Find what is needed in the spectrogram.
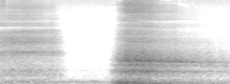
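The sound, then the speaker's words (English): A deep breath: a softer breath out, a short silent pause, then a loud, airy inhale lasting over a second. “Okay, breathe out. Now breathe in.”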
